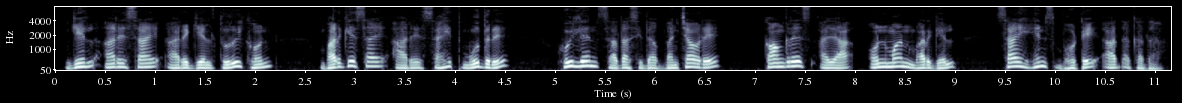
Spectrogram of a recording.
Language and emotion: Santali, neutral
